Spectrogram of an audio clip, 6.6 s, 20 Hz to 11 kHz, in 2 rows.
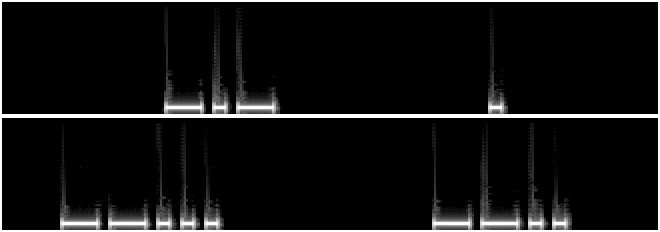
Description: Morse code, heard as a keyed tone, about 20 wpm, spaced as for 7 wpm, 700 Hz. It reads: KE7Z
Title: USA Call Signs - 6 Characters - 6x Character Spacing - 20wpm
